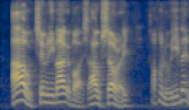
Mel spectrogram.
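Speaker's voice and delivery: usual speaking voice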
